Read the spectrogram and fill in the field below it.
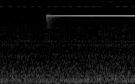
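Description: A steady, very high-pitched pure tone starts about halfway through and holds, a 10 kHz hearing test tone, over faint room noise.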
